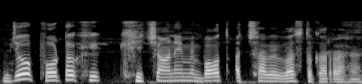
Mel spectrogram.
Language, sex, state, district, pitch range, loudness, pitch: Hindi, male, Punjab, Fazilka, 150-190 Hz, -16 LUFS, 165 Hz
